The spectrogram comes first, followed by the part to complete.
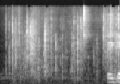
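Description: Plastic packaging bag crinkling as it is handled, a run of irregular crackles.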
